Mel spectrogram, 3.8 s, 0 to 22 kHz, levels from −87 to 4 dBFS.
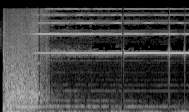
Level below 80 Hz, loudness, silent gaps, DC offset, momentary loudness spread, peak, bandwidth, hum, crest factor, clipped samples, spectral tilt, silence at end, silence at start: -44 dBFS; -17 LUFS; none; under 0.1%; 3 LU; -10 dBFS; 16.5 kHz; none; 10 dB; under 0.1%; -0.5 dB/octave; 0 s; 0.05 s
